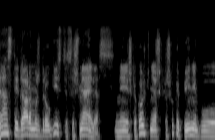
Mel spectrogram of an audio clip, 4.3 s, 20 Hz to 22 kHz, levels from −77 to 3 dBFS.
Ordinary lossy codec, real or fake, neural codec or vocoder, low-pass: AAC, 48 kbps; real; none; 10.8 kHz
